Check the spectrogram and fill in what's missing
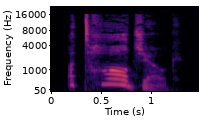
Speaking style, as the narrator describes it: purred with fake admiration

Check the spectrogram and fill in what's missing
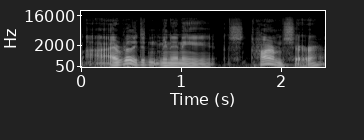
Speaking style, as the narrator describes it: I said in my best distraught voice

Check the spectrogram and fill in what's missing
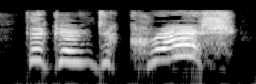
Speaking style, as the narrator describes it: shrieked Hermione

